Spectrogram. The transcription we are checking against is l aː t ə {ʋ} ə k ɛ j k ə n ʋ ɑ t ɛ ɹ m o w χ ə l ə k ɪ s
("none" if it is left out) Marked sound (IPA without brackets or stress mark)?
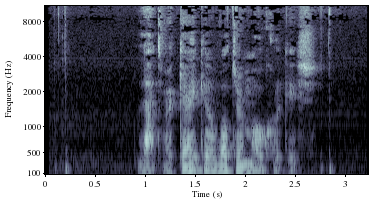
ʋ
